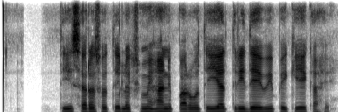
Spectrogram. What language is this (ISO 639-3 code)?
mar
